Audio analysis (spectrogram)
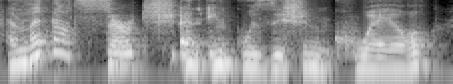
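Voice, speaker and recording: A woman's voice: medium pitch, sing-song, unhurried, slightly rough. A woman playing an angry, commanding duke in a Shakespearean radio play, speaking formally and imperiously. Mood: angry, impatient. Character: angry, commanding usurping duke, stern ruler.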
